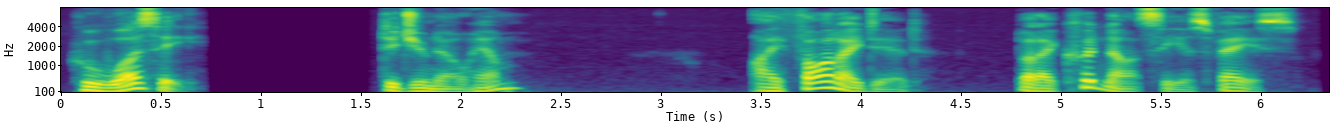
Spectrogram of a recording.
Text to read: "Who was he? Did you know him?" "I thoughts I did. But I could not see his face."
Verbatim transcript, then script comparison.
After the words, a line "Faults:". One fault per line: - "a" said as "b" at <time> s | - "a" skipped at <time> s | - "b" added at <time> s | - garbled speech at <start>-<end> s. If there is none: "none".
"Who was he? Did you know him?" "I thought I did. But I could not see his face."
Faults:
- "thoughts" said as "thought" at 3.6 s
